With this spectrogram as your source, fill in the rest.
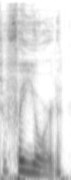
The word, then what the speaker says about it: Fjord: Okay, it's pronounced Fjord.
